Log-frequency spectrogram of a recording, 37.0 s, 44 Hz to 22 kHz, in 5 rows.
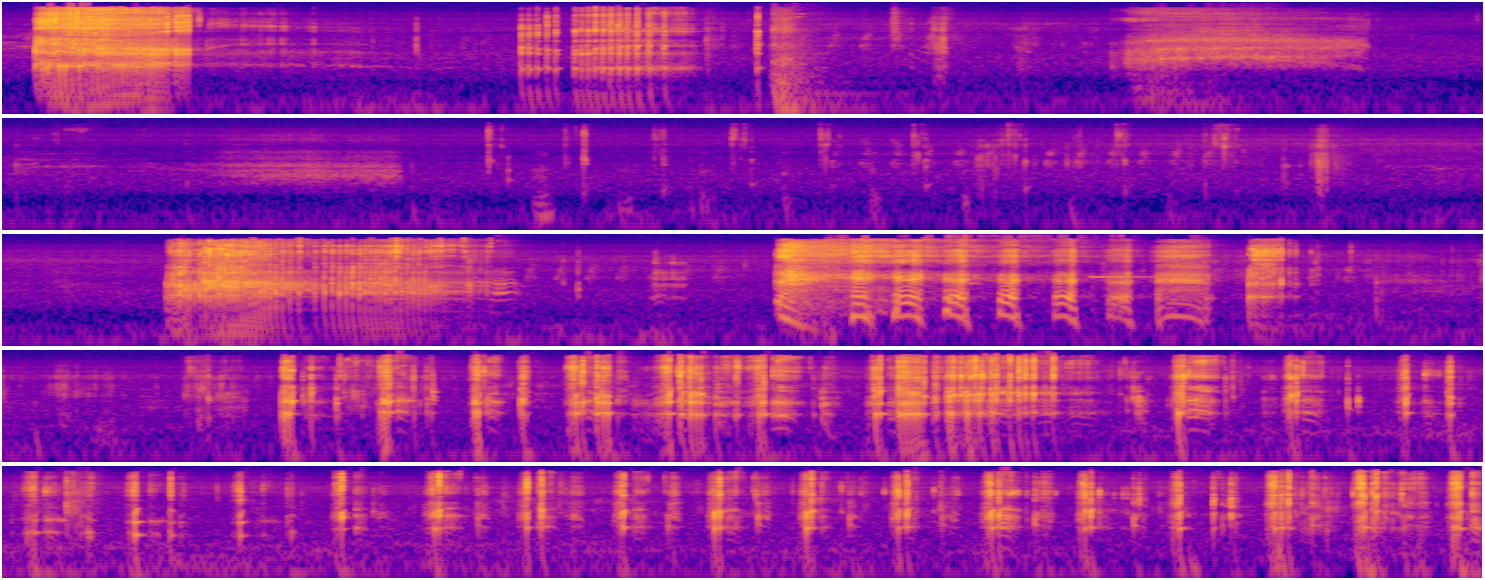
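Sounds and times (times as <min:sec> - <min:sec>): throat croaks and clicks: 0:00.0 - 0:04.8, 0:09.4 - 0:14.2, 0:15.6 - 0:18.6, 0:19.6 - 0:21.8, 0:23.1 - 0:37.0
person burping: 0:00.1 - 0:01.4, 0:02.6 - 0:03.6, 0:05.6 - 0:06.8, 0:09.8 - 0:11.2, 0:15.6 - 0:17.4, 0:18.7 - 0:21.4, 0:23.6 - 0:37.0.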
